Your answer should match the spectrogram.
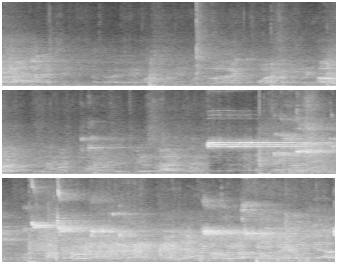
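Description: Indoor basketball court sounds: voices talking around the gym, then, after a sudden jump in loudness about halfway through, a basketball bouncing and short high squeaks of sneakers on the hardwood floor, echoing in the hall.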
